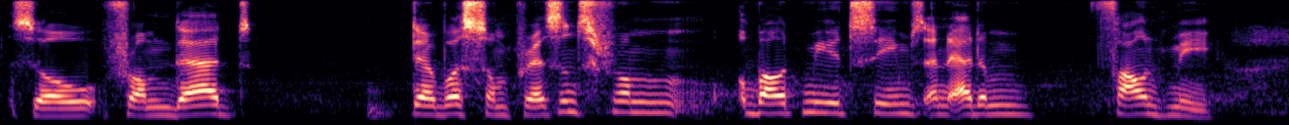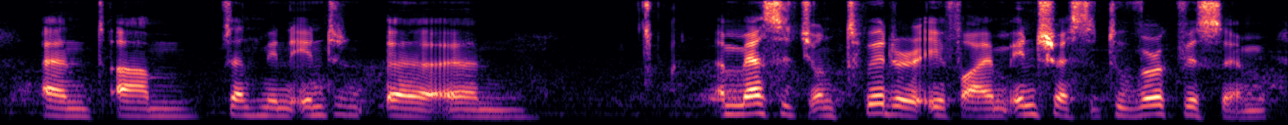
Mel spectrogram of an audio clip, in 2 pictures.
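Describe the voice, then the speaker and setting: A woman's voice: low voice, warm tone. A middle-aged woman from Germany, telling personal stories in a casual, reflective interview style. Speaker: interviewee, comic artist and curator.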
